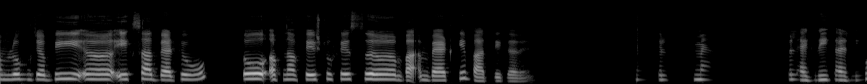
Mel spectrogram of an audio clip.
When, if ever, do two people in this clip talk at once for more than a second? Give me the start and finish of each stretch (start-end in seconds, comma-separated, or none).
none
